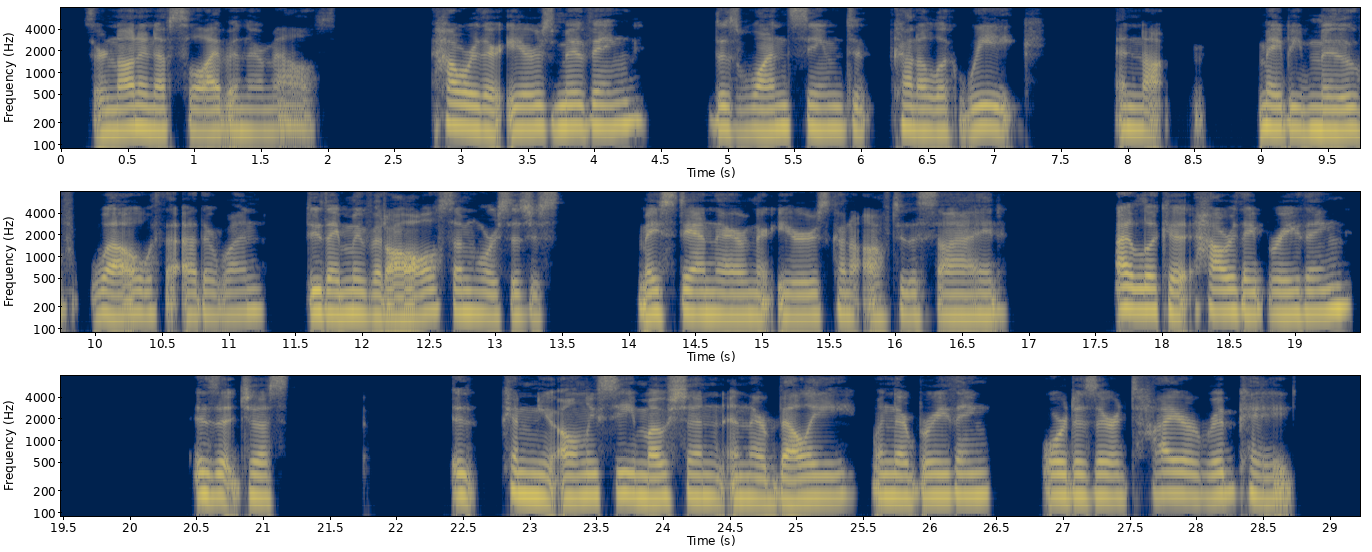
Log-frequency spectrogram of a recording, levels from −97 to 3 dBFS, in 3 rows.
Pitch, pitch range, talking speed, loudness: 165 Hz, 150-170 Hz, 160 wpm, -26 LUFS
